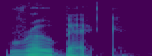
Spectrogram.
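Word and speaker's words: Råbäck: The manor house, or herrgård, in question is to be called R.A.B. A.E.C.K., pronounced something like Robeck, though that is not its name.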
